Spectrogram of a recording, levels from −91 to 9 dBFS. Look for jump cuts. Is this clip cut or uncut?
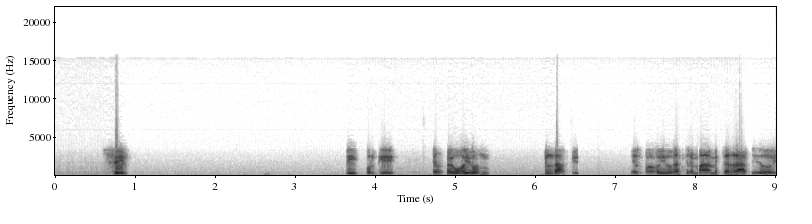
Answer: uncut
